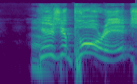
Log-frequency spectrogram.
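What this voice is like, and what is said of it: Poor impression of the Robin Hood lion. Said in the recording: “Was that a pretty good impersonation of that lion? ... That was terrible.”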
